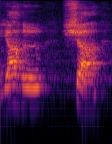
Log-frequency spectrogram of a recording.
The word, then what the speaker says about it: Yahusha: two together you come you come with the uh pronunciation of yahu sha yaho revealing that salvation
